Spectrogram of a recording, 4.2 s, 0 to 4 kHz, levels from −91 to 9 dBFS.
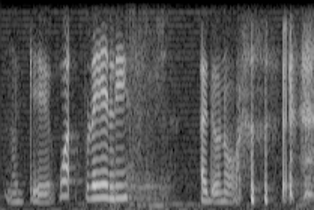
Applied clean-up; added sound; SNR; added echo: none; none; none; none.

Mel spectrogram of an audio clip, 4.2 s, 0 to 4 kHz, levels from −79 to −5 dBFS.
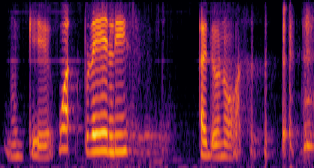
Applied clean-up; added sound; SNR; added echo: neural separator model SepFormer DNS4.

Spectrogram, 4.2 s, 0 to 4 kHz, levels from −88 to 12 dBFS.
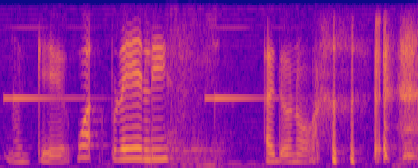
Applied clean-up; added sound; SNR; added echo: none; Piano; 14 dB; none.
